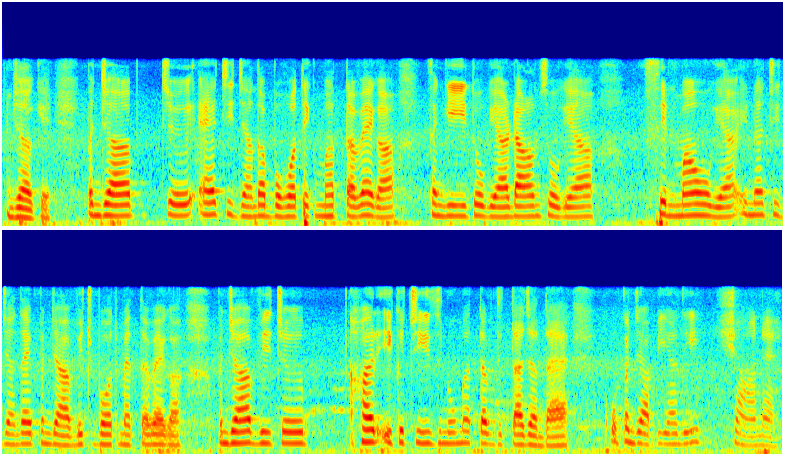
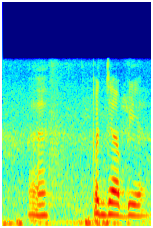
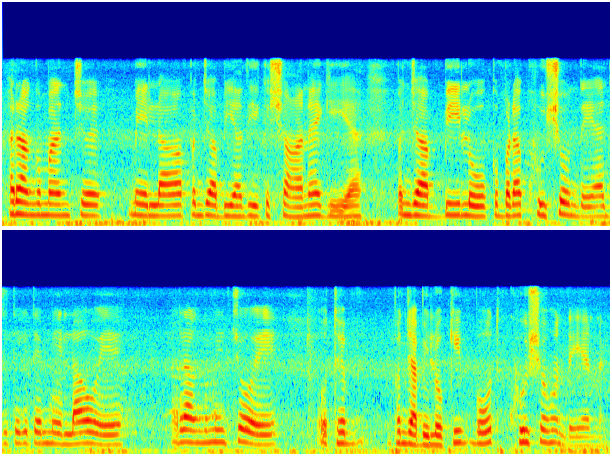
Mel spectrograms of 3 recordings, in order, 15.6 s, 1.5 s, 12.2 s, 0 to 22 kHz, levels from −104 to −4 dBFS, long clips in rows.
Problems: background sounds at intervals, background conversations at intervals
